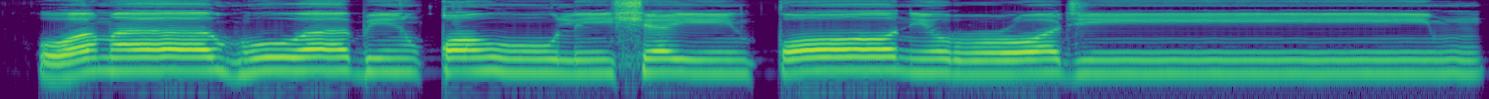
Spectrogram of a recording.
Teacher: طا کو موٹا پڑھیں گے، شیطان الرجیم۔ یہاں پر تنوین کے بعد حروف یرملون میں سے را ہے، یہاں پر ادغام بلا غنہ ہوگا اور را کو موٹا پڑھیں گے، را کے اوپر فتحہ ہے۔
